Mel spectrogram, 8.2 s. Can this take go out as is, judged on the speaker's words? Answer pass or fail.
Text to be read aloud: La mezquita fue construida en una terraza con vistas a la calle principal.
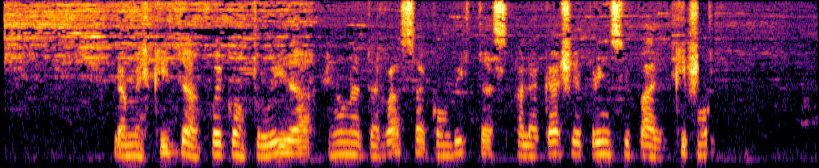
fail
